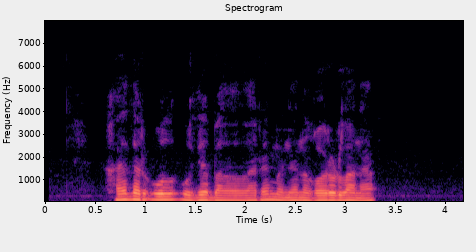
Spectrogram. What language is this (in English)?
Bashkir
